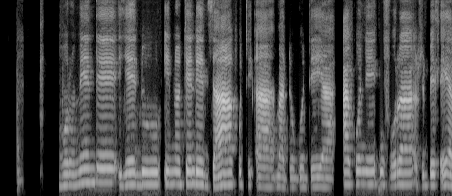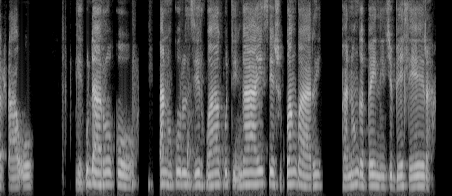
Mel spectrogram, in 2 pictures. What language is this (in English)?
Ndau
